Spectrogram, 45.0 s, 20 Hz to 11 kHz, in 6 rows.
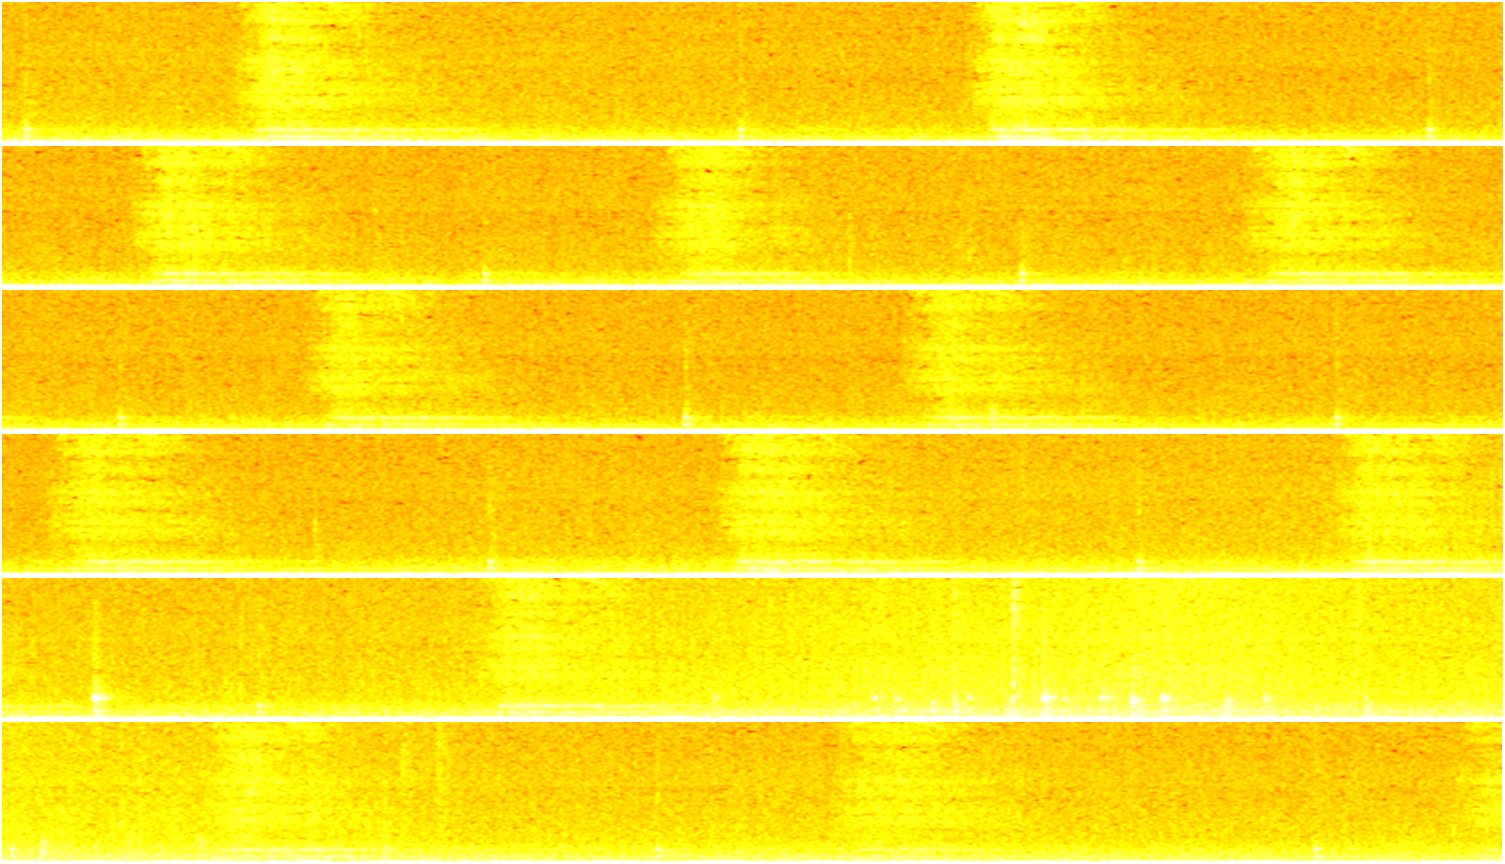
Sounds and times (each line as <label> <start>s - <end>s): breath 1.2s - 2.5s
breath 4.8s - 6.2s
breath 8.1s - 9.4s
breath 10.8s - 11.8s
breath 13.7s - 15.1s
breath 16.5s - 17.8s
breath 19.5s - 20.8s
breath 22.6s - 24.2s
breath 26.0s - 27.4s
breath 29.1s - 30.6s
wind moving the wet trees 31.5s - 38.6s
breath 32.4s - 33.6s
Drips of water are falling on the roof 34.3s - 37.0s
breath 37.6s - 39.7s
breath 41.6s - 42.8s
breath 44.8s - 45.0s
